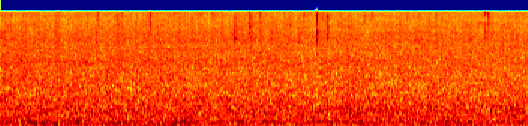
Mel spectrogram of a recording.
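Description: Steady rain falling on wet stone paving, an even hiss with a few sharper drip ticks.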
